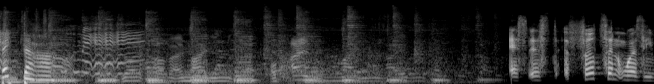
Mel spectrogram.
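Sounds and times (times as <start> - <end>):
speech: 0.2 - 1.1, 5.3 - 6.5
goat bleating: 0.4 - 2.1.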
